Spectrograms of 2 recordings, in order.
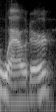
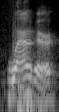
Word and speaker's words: Wouter: I actually ran into Wouter. He goes by Wouter, like powder. That's how you pronounce his name.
